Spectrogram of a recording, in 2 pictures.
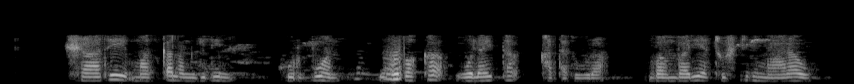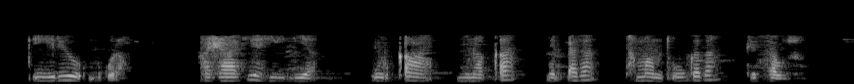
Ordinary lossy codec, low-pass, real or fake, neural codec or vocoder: AAC, 16 kbps; 7.2 kHz; real; none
